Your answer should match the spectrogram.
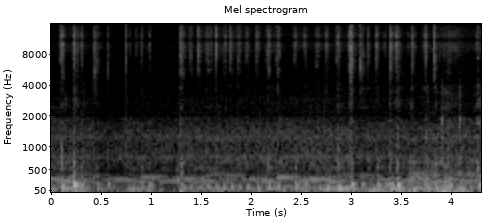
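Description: Typing on a computer keyboard: a rapid, uneven run of key clicks, over background music.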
